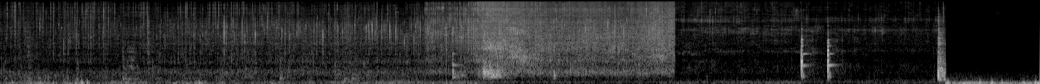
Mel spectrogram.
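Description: Steady frying sizzle of browned onions in a pan, with stirring scrapes and a few sharp clinks of a utensil against the pan near the end.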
